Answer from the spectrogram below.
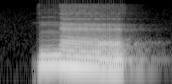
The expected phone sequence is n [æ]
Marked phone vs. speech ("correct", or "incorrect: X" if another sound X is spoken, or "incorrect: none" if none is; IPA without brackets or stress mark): correct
